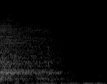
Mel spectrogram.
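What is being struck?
Nothing is struck.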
